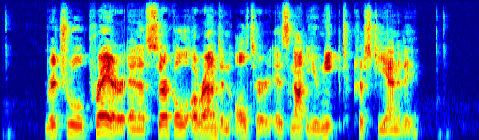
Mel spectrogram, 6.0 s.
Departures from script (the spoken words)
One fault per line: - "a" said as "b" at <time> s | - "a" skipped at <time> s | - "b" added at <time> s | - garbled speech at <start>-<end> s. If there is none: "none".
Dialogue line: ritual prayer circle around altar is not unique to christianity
- "in a" added at 1.5 s
- "an" added at 2.8 s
